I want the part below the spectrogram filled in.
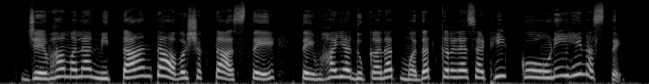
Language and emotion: Marathi, disgusted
